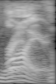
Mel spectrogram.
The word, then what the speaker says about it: Lyon: Well, I'm calling you Lion, right? Yeah.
